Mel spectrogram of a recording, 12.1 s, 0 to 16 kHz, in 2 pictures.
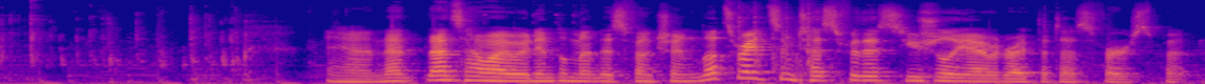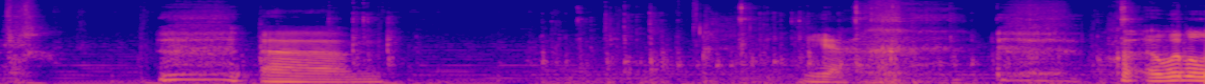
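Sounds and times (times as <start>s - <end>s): computer keyboard typing: 0.0s - 1.3s, 3.6s - 4.2s, 7.4s - 12.0s.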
